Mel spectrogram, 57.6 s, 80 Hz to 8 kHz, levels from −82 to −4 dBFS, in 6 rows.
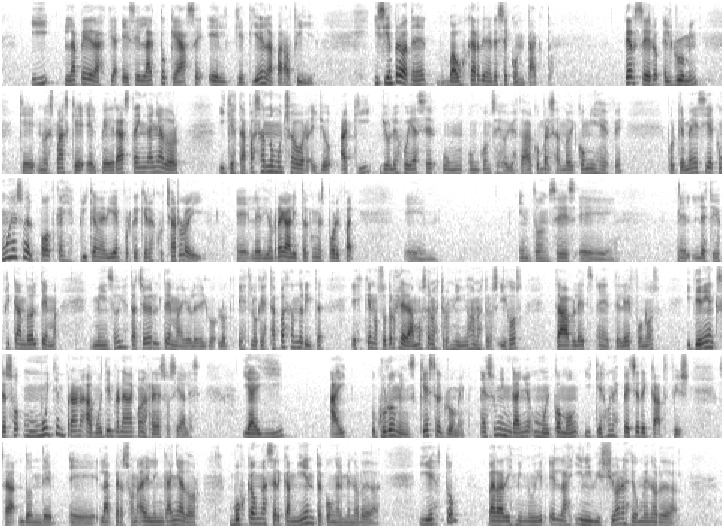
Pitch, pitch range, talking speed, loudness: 140 Hz, 125-155 Hz, 190 wpm, -32 LUFS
